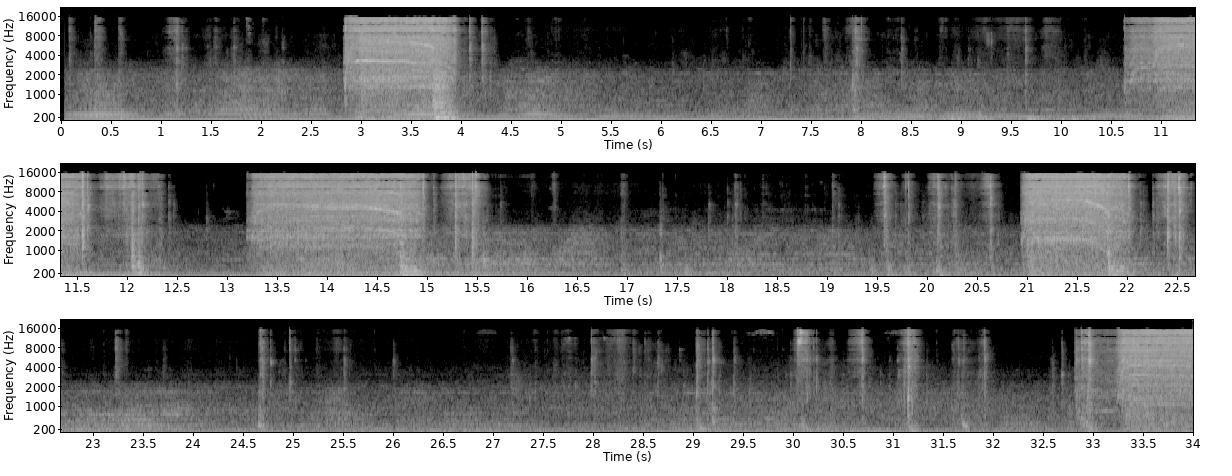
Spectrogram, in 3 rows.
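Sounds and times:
cordless drill driving screws: 0:02.8 - 0:04.1, 0:13.2 - 0:15.0, 0:21.0 - 0:22.1, 0:32.9 - 0:34.0.

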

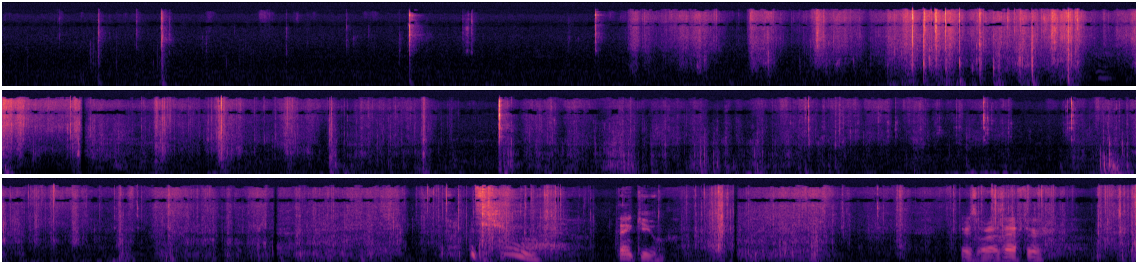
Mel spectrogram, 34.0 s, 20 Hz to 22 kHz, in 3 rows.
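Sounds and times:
dry bag rustling and crinkling: 0:06.6 - 0:15.7, 0:16.5 - 0:20.6, 0:22.2 - 0:34.0.

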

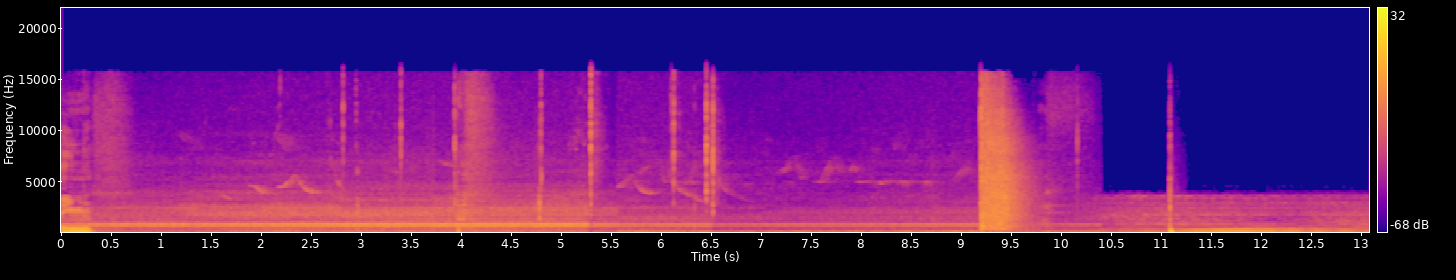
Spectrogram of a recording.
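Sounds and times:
revolver cylinder clicking shut: 0:01.6 - 0:10.4.

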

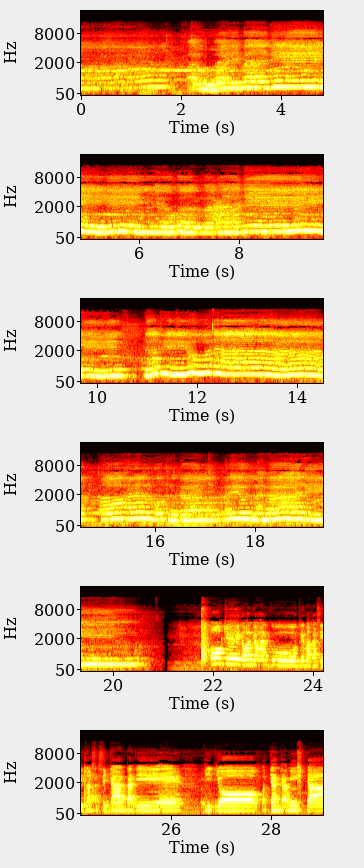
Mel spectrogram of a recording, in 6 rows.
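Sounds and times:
woman singing: 0:00.0 - 0:20.8.

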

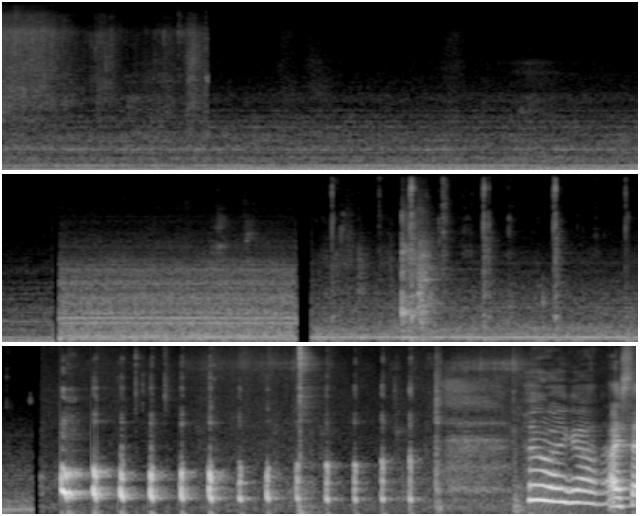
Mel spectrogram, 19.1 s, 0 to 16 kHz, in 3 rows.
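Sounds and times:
low hum: 0:01.2 - 0:13.0
man laughing hard: 0:13.3 - 0:17.0.

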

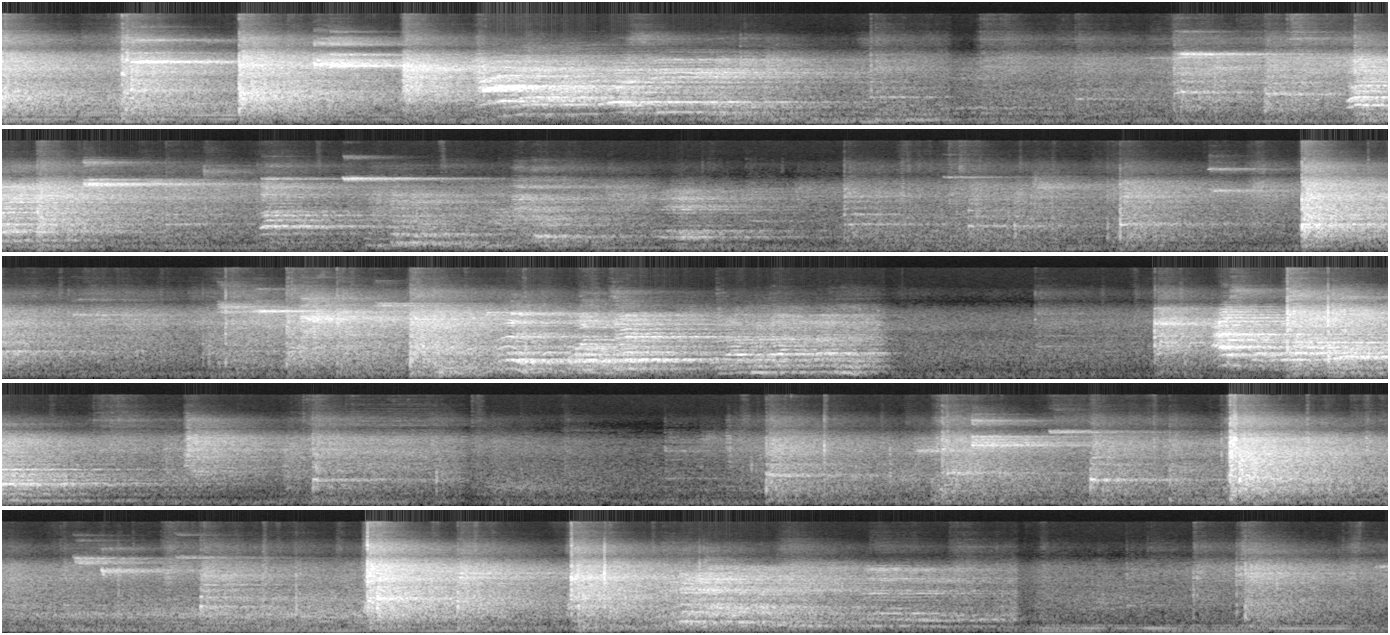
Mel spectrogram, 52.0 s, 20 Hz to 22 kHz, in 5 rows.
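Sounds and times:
racket hitting shuttlecock: 0:00.0 - 0:03.6, 0:05.5 - 0:12.0, 0:16.5 - 0:25.0, 0:28.5 - 0:46.6, 0:50.0 - 0:51.8.

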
